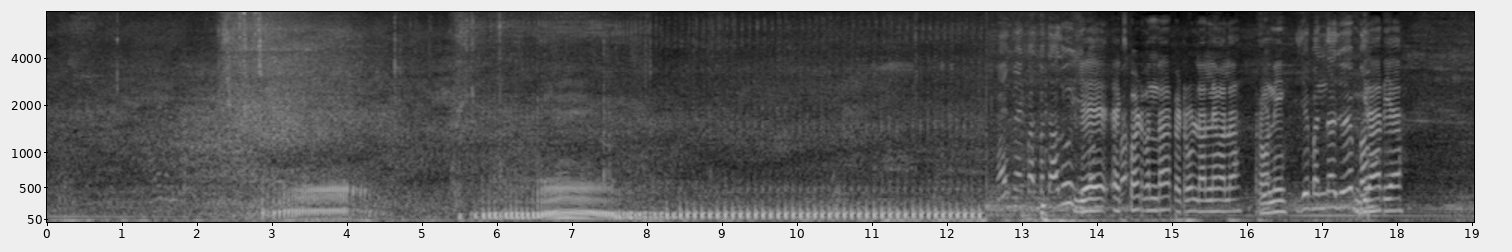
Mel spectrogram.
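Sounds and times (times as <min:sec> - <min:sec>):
loud engine revving: 0:02.3 - 0:04.6, 0:05.4 - 0:08.1
motorcycle engine idling: 0:05.8 - 0:12.8.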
